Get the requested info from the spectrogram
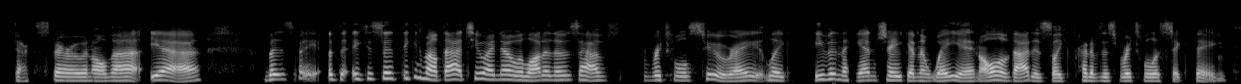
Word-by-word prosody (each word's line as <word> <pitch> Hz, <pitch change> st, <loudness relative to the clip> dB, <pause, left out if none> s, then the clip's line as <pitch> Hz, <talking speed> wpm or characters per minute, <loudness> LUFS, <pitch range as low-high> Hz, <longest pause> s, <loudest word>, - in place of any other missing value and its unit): Jack 175 Hz, -1 st, -8 dB
Sparrow 175 Hz, -2 st, +1 dB
and 175 Hz, 0 st, -1 dB
all 165 Hz, -1 st, +3 dB
that 175 Hz, 0 st, +3 dB
yeah. 190 Hz, -3 st, +2 dB, 0.6 s
But, 225 Hz, +3 st, +3 dB
it's 235 Hz, 0 st, -11 dB
funny -, -, -6 dB
but, -, -, -2 dB
the -, -, -2 dB
like 245 Hz, 0 st, -3 dB
I -, -, -1 dB
said, 270 Hz, +1 st, -1 dB
thinking 295 Hz, +3 st, -5 dB
about 225 Hz, -7 st, +4 dB
that, 220 Hz, +1 st, +4 dB
too, 265 Hz, +3 st, -3 dB
I 230 Hz, -2 st, +3 dB
know 220 Hz, -2 st, +1 dB
a -, -, +2 dB
lotta 190 Hz, +3 st, +3 dB
those 205 Hz, +1 st, -3 dB
have 190 Hz, -2 st, +1 dB, 0.3 s
rituals 190 Hz, -1 st, -4 dB
too, 235 Hz, -9 st, 0 dB
right? 165 Hz, +5 st, 0 dB
Like, 185 Hz, -3 st, -1 dB, 0.2 s
even 230 Hz, +2 st, 0 dB
the 195 Hz, -1 st, -2 dB
handshake, 190 Hz, +1 st, -1 dB
and 170 Hz, -1 st, +2 dB
the 170 Hz, -, 0 dB
weigh-in, 165 Hz, -1 st, +1 dB
all 200 Hz, +2 st, +5 dB
of 180 Hz, -3 st, 0 dB
that 165 Hz, +3 st, +4 dB
is, 160 Hz, -2 st, -5 dB
like, 160 Hz, 0 st, -1 dB
part 175 Hz, -1 st, -2 dB
of 170 Hz, -, 0 dB
this 170 Hz, -1 st, -6 dB
ritualistic 170 Hz, -1 st, -2 dB
thing, -, -, -4 dB
190 Hz, 215 wpm, -23 LUFS, 170-215 Hz, 0.6 s, all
